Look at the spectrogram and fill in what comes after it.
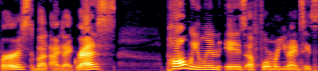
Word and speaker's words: Whelan: Now, I've heard Whelan and Whelan. I'm going to say Whelan because it's spelled W-H-E-L-A-N.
